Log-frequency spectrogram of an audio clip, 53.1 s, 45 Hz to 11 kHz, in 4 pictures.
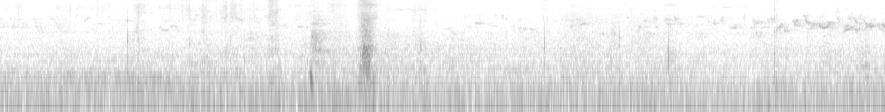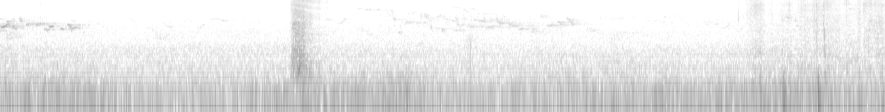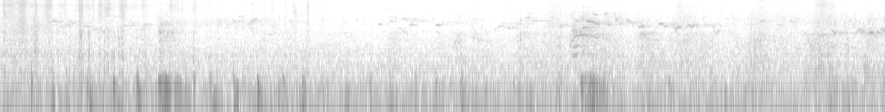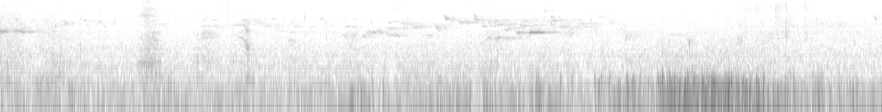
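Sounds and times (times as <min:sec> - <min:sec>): hooves thudding on grass: 0:00.0 - 0:06.5, 0:24.4 - 0:41.1, 0:47.0 - 0:53.0
birds chirping: 0:00.0 - 0:53.0
wind rumble on microphone: 0:28.2 - 0:40.9, 0:45.0 - 0:53.0.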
